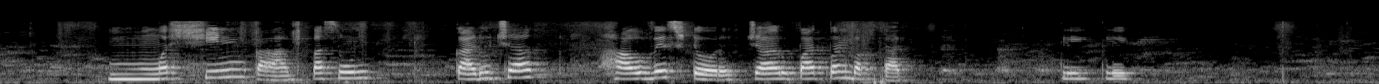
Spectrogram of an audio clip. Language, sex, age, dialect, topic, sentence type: Marathi, female, 18-24, Southern Konkan, agriculture, statement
